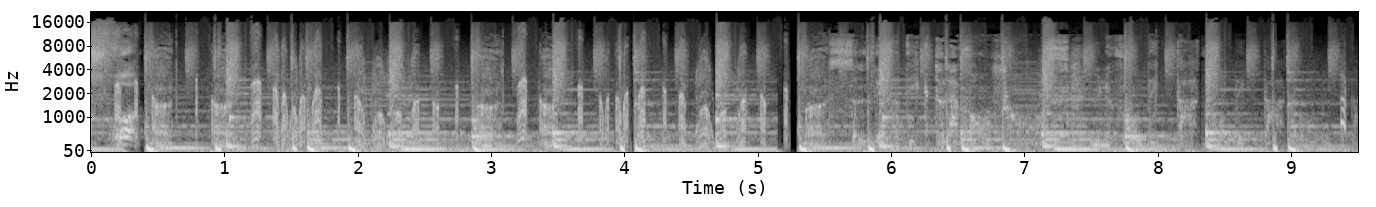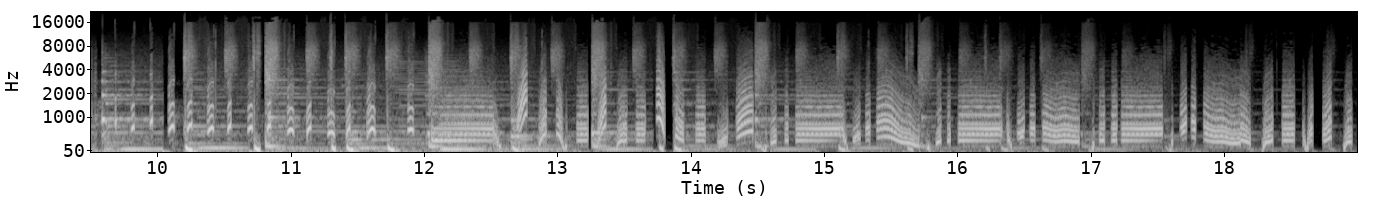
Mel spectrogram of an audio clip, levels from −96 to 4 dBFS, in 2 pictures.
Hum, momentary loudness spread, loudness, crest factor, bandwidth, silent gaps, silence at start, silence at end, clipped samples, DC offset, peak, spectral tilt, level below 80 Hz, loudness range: none; 9 LU; -18 LUFS; 16 dB; 17 kHz; none; 0 s; 0.05 s; under 0.1%; under 0.1%; 0 dBFS; -5 dB/octave; -26 dBFS; 7 LU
